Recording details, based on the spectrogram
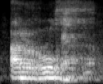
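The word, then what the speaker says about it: الروح: istilah kedua Ya itu arruh bukan roh ya arruh kalau roh apaalagi tuh ya bacanya Ar Aru pakai alif lam ini teksnya alif lam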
